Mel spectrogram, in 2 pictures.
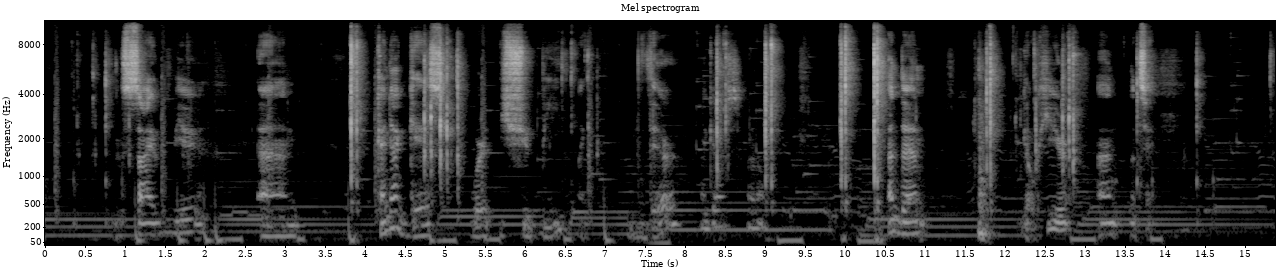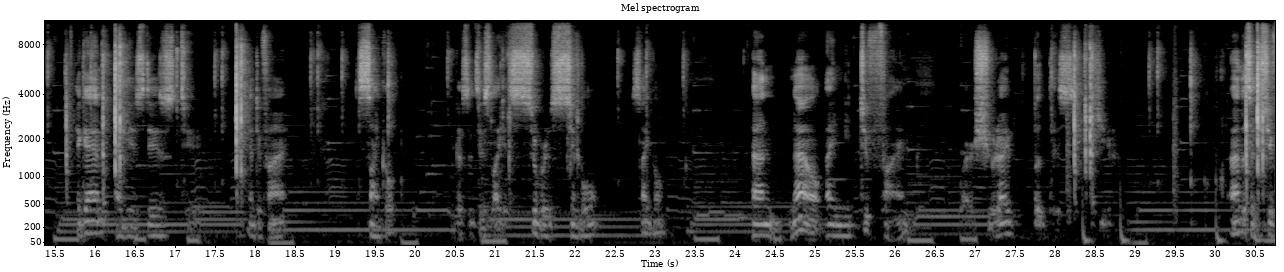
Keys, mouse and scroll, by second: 0.0 shift+middle click, 1.0 shift+middle click, 4.1 Right, 5.1 g, 6.8 ctrl+click, 8.6 Left, 9.2 Right, 10.2 Right, 10.6 Right, 12.0 Left, 13.0 alt+g, 15.5 middle click, 15.5 click, 15.5-16.1 scroll up 8, 16.1 shift+click, 17.4 r, 17.7 click, 19.0 r, 19.3 click, 20.6 click, 20.6 middle click, 20.6-21.0 scroll down 5, 21.3 space, 22.2 space, 22.8 click, 23.6 click, 28.6 shift+d, 29.5 click.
